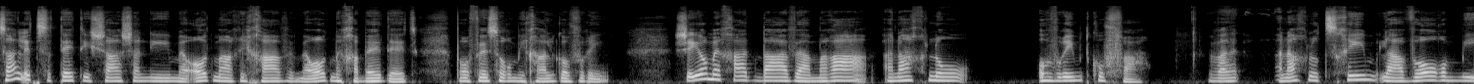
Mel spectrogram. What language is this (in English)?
Hebrew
